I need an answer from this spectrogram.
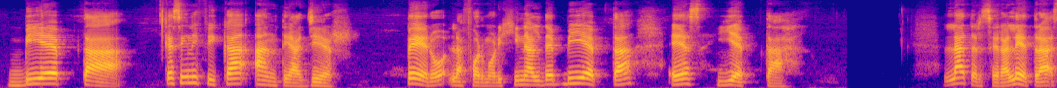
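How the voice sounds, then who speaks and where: A teacher narrating an instructional video, methodically explaining each letter and slowly repeating every example word. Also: medium pitch, dull audio. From El Salvador. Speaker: language teacher.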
